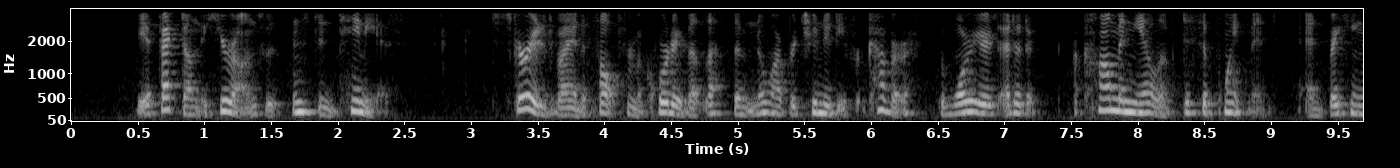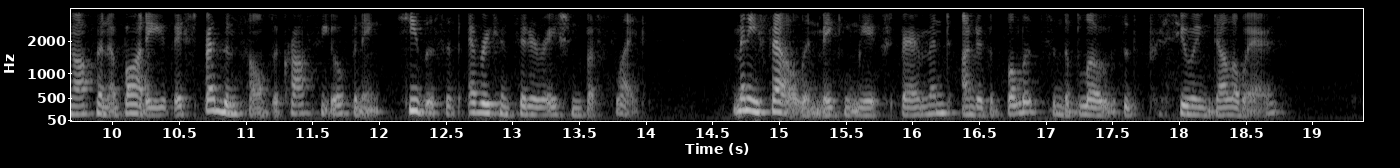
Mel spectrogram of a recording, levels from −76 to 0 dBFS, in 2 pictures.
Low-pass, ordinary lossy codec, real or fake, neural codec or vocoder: 3.6 kHz; Opus, 64 kbps; real; none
